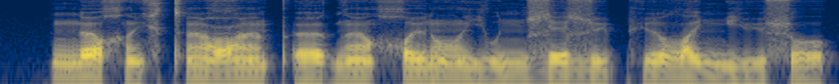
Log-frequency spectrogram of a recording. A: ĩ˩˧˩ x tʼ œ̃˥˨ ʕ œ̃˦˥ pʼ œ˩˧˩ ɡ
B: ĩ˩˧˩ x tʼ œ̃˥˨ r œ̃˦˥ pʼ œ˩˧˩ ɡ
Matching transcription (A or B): A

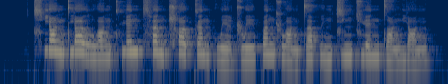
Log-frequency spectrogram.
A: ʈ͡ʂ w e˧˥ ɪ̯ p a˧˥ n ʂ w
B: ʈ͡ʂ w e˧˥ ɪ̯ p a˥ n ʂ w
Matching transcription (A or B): B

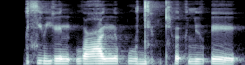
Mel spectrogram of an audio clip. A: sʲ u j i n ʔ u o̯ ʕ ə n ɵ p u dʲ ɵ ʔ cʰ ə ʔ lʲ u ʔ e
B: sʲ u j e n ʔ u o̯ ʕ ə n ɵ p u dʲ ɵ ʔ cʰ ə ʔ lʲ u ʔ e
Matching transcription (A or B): B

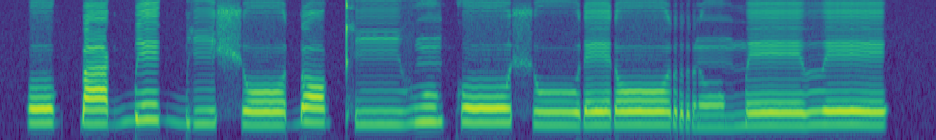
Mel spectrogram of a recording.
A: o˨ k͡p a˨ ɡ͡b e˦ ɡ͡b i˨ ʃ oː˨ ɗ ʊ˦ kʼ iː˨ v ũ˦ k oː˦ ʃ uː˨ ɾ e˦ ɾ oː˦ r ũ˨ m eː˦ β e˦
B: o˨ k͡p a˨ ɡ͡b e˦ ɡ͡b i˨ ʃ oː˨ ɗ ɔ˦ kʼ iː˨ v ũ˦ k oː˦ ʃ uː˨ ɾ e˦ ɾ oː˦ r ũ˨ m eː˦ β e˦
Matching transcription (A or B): B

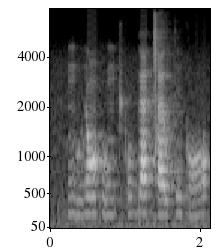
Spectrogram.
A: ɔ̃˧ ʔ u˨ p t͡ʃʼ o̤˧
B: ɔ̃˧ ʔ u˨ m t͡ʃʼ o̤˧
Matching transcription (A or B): B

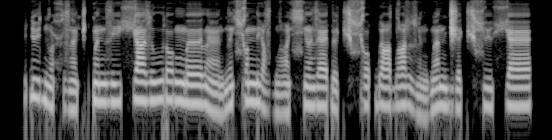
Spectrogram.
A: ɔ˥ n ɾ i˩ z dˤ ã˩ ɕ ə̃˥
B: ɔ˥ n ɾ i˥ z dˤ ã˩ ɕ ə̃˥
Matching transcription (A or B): A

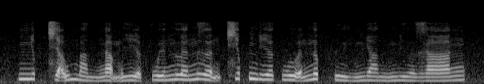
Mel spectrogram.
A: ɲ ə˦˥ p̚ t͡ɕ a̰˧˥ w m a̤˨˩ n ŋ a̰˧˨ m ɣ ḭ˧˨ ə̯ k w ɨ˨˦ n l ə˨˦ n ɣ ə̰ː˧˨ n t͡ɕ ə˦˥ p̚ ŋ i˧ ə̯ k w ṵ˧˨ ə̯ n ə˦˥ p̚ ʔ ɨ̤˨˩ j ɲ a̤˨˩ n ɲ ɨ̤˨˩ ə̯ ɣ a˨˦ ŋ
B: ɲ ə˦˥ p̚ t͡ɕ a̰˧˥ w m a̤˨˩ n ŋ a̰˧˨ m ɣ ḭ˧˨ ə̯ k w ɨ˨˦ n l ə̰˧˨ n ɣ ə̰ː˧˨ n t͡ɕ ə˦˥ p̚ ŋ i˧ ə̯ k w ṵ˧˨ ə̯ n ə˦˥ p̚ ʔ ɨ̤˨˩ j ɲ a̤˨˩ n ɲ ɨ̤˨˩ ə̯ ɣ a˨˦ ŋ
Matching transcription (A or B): A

